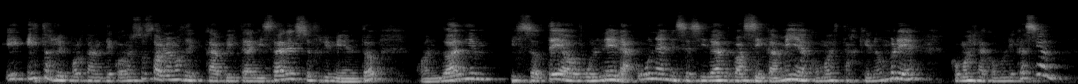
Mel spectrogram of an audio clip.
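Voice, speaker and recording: A woman's voice: lowish voice, a little mellow, lo-fi sound. A woman with a Rioplatense Spanish accent gives a talk on relationships to a live audience, often checking in with rhetorical questions to the listeners. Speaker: speaker on relationships. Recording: roomy sound from a distant mic.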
